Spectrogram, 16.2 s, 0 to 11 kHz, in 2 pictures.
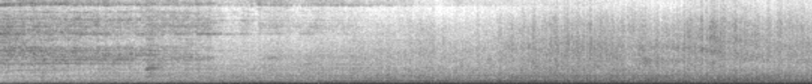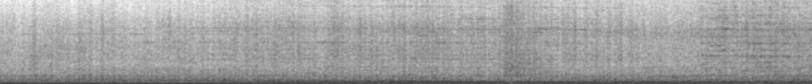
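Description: Double-stack intermodal freight cars rolling past with a steady low rumble, while the Canadian Pacific GE ES44AC diesel locomotive working as rear distributed power runs in notch 8, full throttle. Its engine drone grows louder over the last few seconds as the locomotive comes alongside.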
